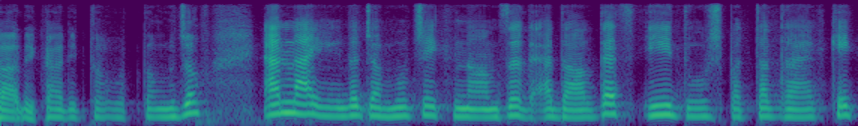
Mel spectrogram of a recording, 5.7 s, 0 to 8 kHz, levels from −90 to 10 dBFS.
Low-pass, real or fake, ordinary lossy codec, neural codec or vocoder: 7.2 kHz; fake; none; codec, 16 kHz in and 24 kHz out, 0.4 kbps, LongCat-Audio-Codec, two codebook decoder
